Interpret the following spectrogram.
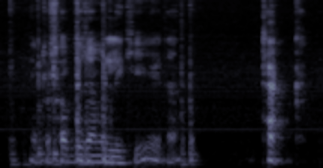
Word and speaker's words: Tag: আছে শব্দের শেষে, এরকম শব্দের শেষে থাকলে তখন ওইটা একদম কয়ের মতন উচ্চারণ হয়। যেমন এখানে হবে এটা ঠাক, গুটেন ঠাক না, কয়ের মতন ঠাক।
